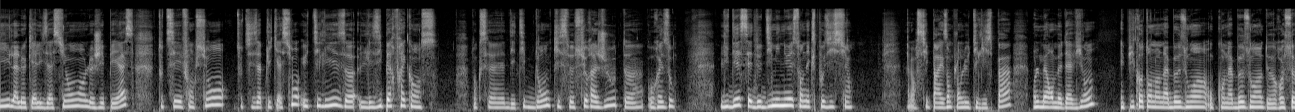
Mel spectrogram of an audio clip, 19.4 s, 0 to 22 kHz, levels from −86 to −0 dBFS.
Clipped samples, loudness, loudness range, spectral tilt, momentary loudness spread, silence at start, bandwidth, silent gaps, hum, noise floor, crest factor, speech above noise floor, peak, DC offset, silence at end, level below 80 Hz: under 0.1%; -17 LUFS; 4 LU; -5.5 dB/octave; 9 LU; 0 s; 16.5 kHz; none; none; -43 dBFS; 18 dB; 26 dB; 0 dBFS; under 0.1%; 0 s; -50 dBFS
